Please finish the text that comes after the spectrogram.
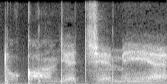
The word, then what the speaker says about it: Dokąd jedziemy: Dokąd jedziemy? Dokąd jedziemy?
